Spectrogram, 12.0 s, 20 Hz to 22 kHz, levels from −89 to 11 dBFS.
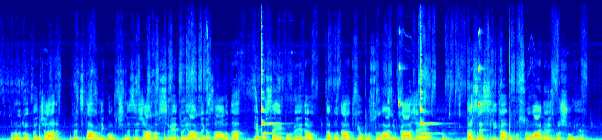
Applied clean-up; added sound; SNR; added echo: none; Writing + Tap / Glass; 5 dB; none.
